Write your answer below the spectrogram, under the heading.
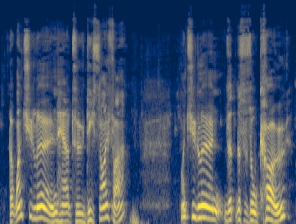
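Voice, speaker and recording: A man is speaking. He talks with a New Zealand accent. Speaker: video blogger. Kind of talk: casual monologue livestream. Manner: hesitant, many ums.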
